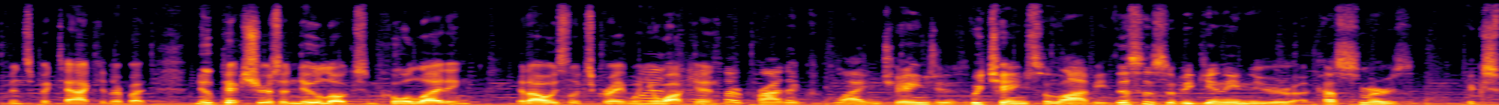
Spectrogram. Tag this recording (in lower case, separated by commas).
music, speech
